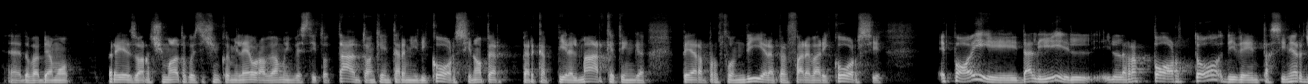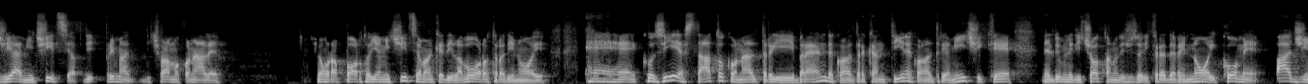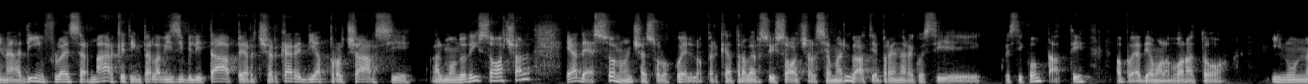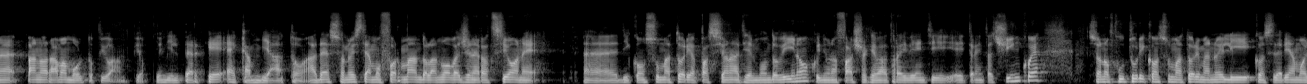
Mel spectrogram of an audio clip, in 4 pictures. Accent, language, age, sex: native, Italian, 20-39, male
